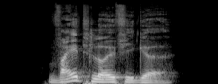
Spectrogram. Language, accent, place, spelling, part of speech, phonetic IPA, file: German, Germany, Berlin, weitläufige, adjective, [ˈvaɪ̯tˌlɔɪ̯fɪɡə], De-weitläufige.ogg
- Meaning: inflection of weitläufig: 1. strong/mixed nominative/accusative feminine singular 2. strong nominative/accusative plural 3. weak nominative all-gender singular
